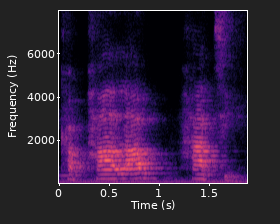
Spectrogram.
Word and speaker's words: kapalabhati: i would like to teach you is the kapalabhati is how it's pronounced so basically um and i also this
